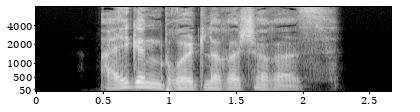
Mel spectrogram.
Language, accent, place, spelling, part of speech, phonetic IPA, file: German, Germany, Berlin, eigenbrötlerischeres, adjective, [ˈaɪ̯ɡn̩ˌbʁøːtləʁɪʃəʁəs], De-eigenbrötlerischeres.ogg
- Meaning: strong/mixed nominative/accusative neuter singular comparative degree of eigenbrötlerisch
